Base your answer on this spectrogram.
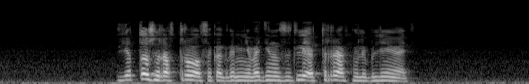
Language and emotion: Russian, angry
